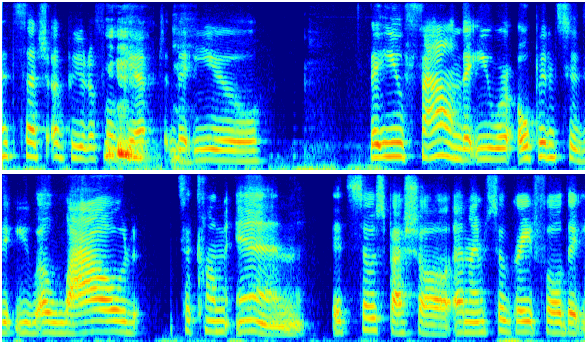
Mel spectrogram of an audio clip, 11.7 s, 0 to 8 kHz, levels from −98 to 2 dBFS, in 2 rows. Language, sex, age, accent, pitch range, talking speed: English, female, 30-49, American, 180-225 Hz, 150 wpm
